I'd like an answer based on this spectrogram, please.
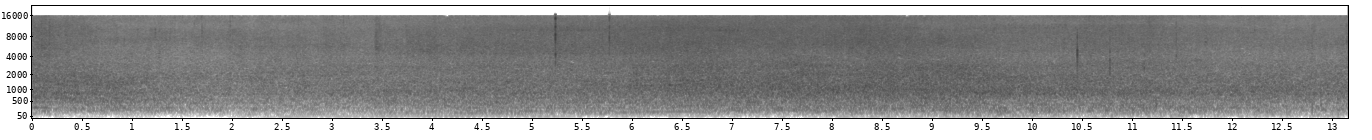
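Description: Street traffic: a steady rush of tyre noise that fades over the first two seconds and swells again around eight to nine seconds in as vehicles pass.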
